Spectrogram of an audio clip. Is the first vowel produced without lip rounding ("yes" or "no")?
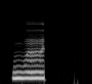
no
